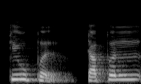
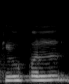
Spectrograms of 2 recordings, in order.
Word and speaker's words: tuple: We call them as tuple, or tuple. Generally, people pronounce this.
